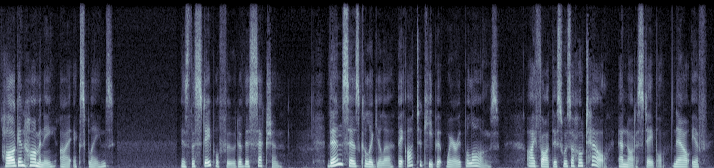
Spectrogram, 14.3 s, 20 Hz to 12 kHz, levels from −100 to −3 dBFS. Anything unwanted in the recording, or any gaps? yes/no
no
